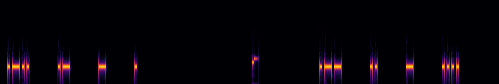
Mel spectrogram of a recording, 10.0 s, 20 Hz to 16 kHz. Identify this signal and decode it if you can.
Morse code, heard as a keyed tone, about 25 wpm, spaced as for 12 wpm, 700 Hz. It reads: LATE WITH
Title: 4x Character Spacing - Top 300 Words - 25wpm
